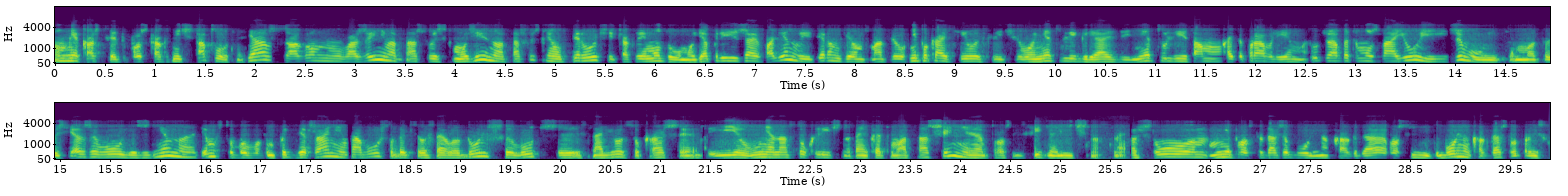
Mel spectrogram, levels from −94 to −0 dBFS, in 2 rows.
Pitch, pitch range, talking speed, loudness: 160 Hz, 145-180 Hz, 190 wpm, -14 LUFS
